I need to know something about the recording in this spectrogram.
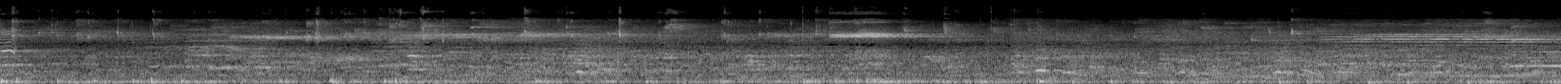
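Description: Players and spectators talk and call out in a large echoing gym.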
